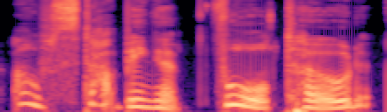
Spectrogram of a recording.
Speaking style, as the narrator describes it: cried the mole despairingly

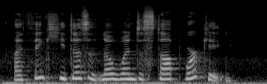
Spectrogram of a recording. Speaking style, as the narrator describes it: she said softly

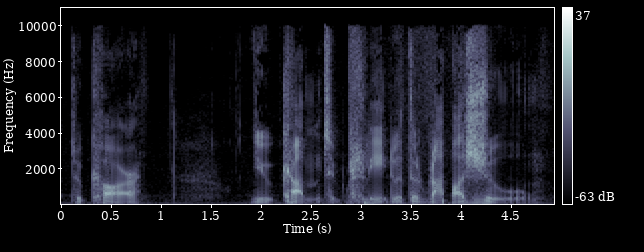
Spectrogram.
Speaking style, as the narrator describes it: he sneered, his coast tinged with an outlandish accent

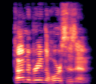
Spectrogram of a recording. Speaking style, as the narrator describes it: a man called out

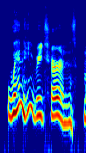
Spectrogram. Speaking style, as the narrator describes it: Marsden gasped

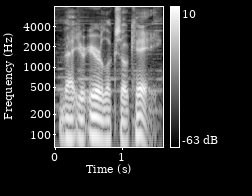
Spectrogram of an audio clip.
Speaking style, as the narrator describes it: Kirby replied

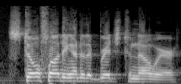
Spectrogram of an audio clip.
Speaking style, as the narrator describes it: Timmy Keegan yelled again

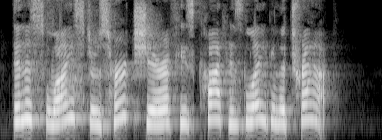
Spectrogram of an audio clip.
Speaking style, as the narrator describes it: Maynard Nash called out

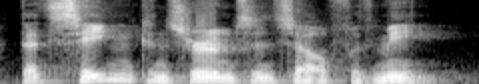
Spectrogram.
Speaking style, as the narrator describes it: exclaimed the astounded bookbinder

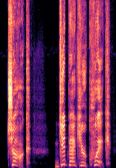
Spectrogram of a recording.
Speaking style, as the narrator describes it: barked Trooper

